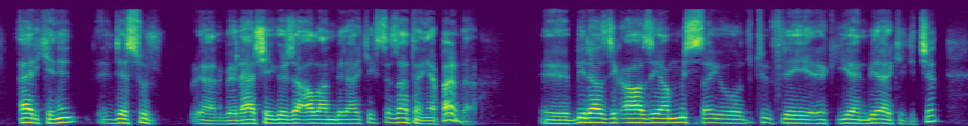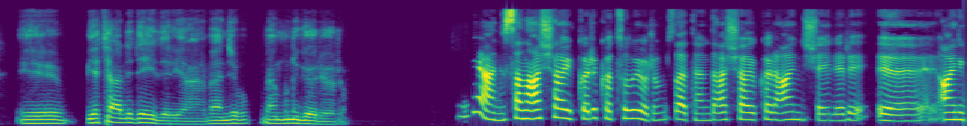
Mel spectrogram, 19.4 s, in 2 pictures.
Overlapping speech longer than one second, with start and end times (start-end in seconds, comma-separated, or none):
none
